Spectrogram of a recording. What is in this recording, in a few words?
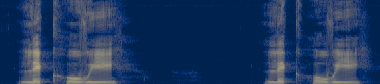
"lekhowe", Muscogee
